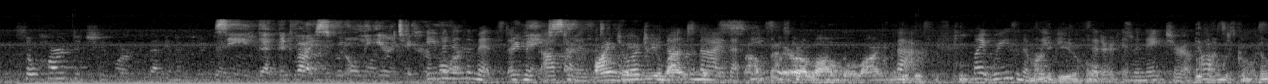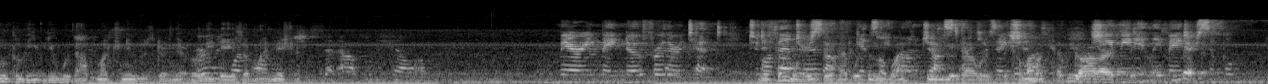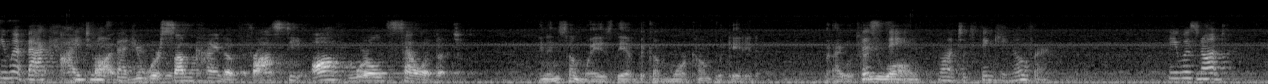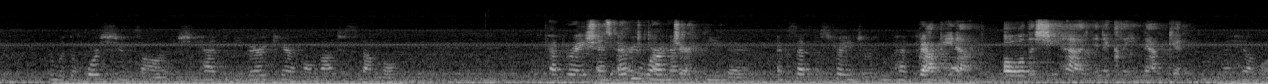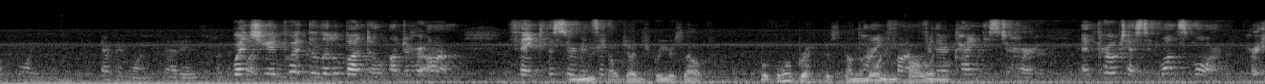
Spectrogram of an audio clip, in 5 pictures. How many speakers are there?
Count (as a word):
five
